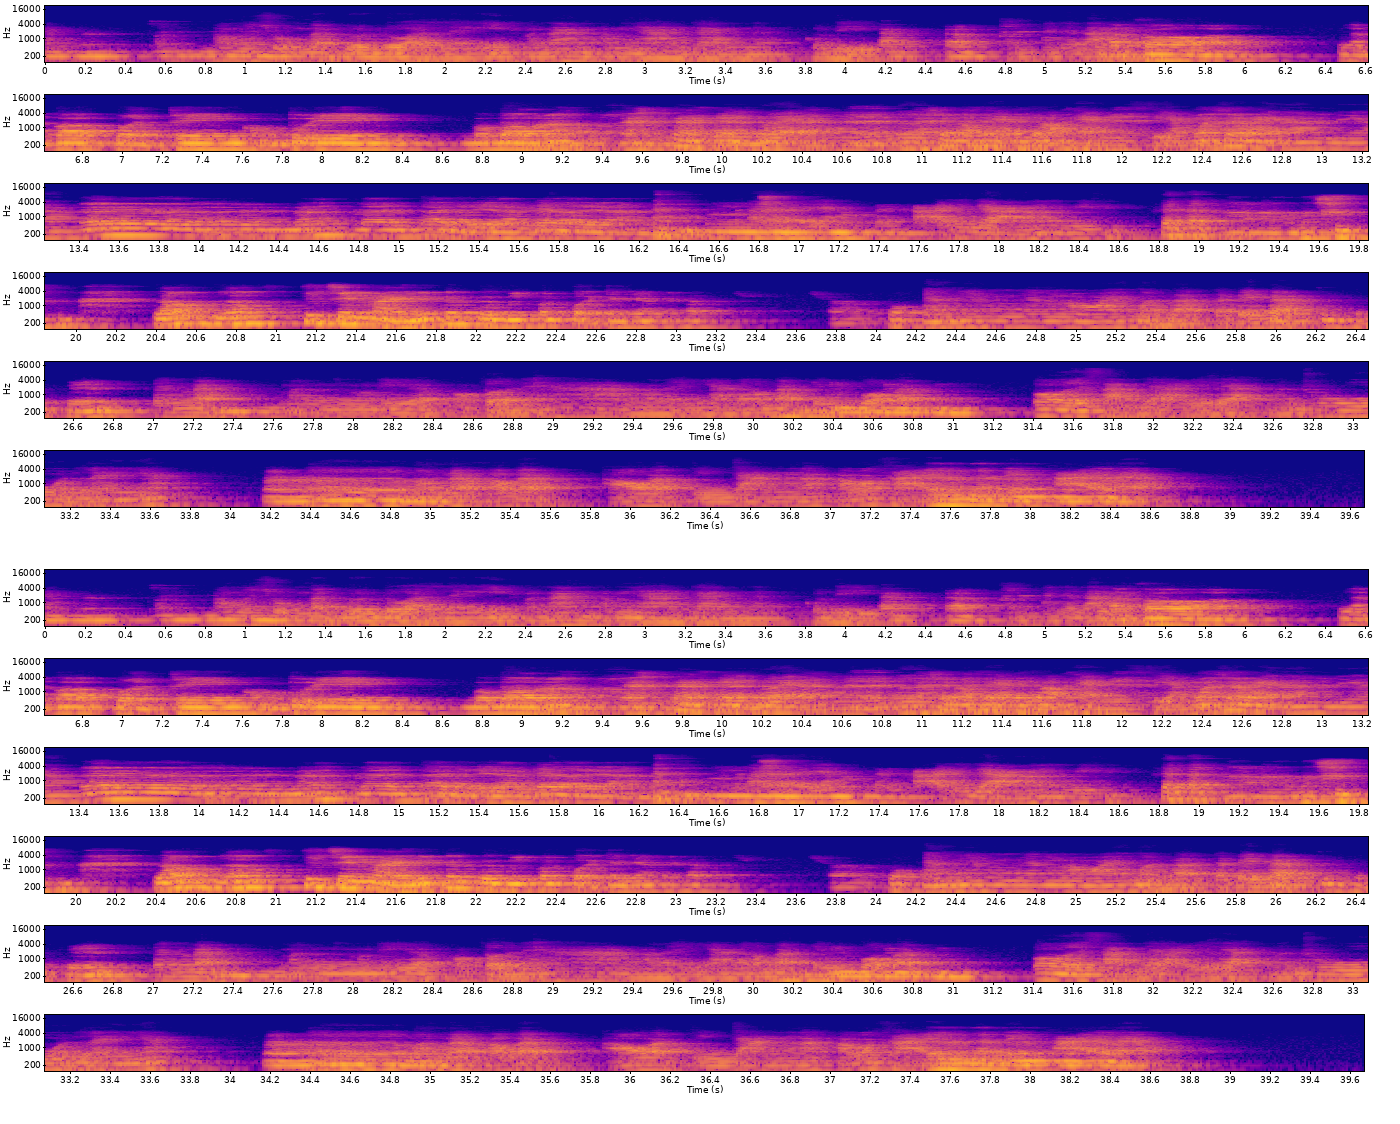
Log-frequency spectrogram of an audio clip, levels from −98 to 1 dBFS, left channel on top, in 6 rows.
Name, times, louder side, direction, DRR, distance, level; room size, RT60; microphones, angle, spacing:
voice 1, 0.0-1.2 4.2-4.7 5.3-6.0 6.5-12.0 12.4-12.8 13.4-16.3 16.5-17.6 19.1-23.2 23.8-24.2 26.0-26.8 27.3-27.5 30.2-31.1 34.2-35.0 37.5-38.5, equal, 25° left, -6 dB, 0.7 m, -26 dB
voice 2, 0.8-4.2 4.8-5.6 8.9-13.4 14.0-15.8 16.3-18.5 18.8-19.4 24.2-26.2 27.0-30.9 31.4-33.7 34.4-38.6, equal, ahead, -9 dB, 1.2 m, -32 dB
3.4 x 3.0 x 3.8 m, 0.66 s
head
